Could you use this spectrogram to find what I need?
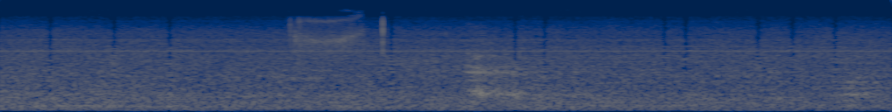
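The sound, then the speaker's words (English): A continuous, dense roar of the nine Merlin engines on a Falcon first stage during ascent, throttling down, a broad rumbling wash that holds steady throughout, fairly subdued, with no voices over it. “We heard we're throttling down the Merlin engines on the first stage.”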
